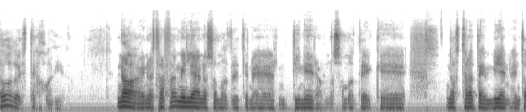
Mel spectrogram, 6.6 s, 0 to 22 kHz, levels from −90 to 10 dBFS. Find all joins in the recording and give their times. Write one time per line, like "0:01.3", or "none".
0:01.4
0:04.0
